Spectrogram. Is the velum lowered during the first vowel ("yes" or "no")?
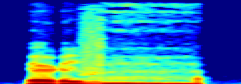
no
